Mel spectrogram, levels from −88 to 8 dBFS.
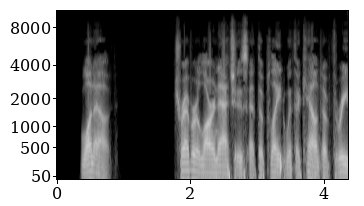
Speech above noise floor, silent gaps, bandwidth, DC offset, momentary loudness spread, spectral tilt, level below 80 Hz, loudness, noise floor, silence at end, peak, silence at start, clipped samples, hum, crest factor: over 71 dB; 0.98-1.73 s; 9.8 kHz; 1%; 8 LU; -5.5 dB/octave; -40 dBFS; -20 LUFS; under -90 dBFS; 0 s; 0 dBFS; 0.3 s; under 0.1%; none; 20 dB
